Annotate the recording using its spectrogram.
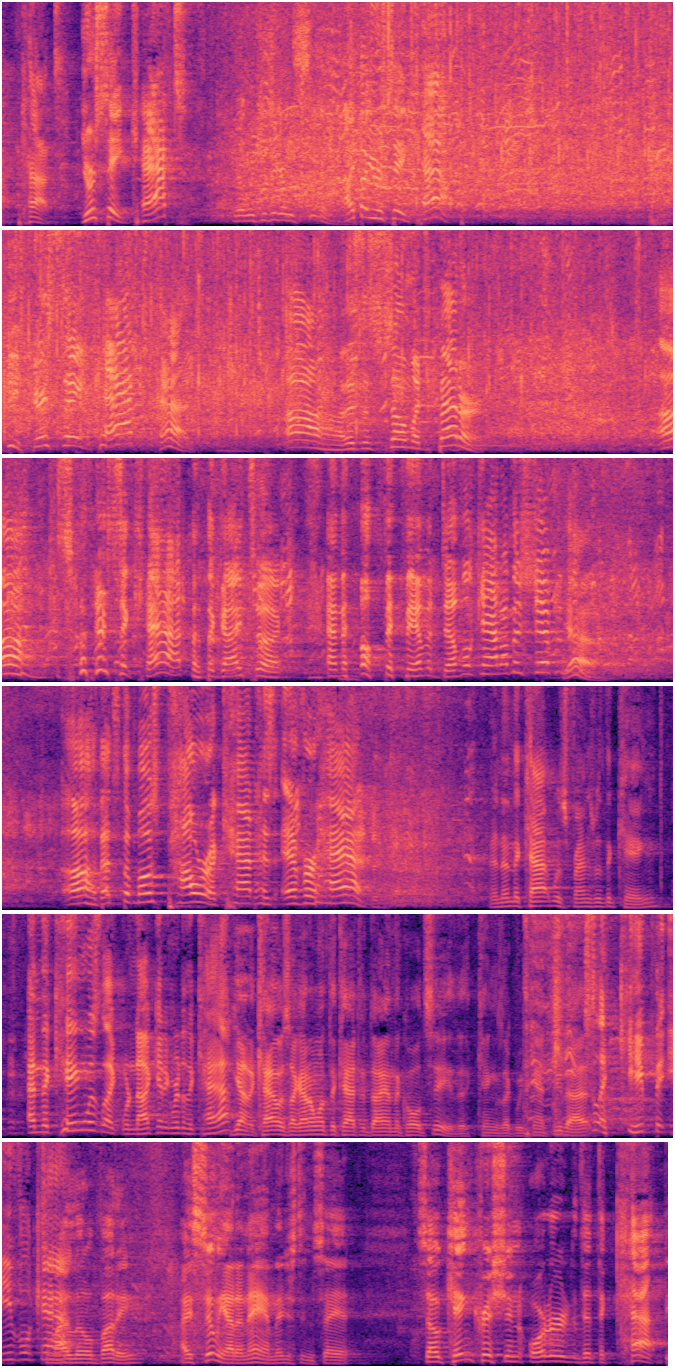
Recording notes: Recorded live at Chat Noir in Oslo.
